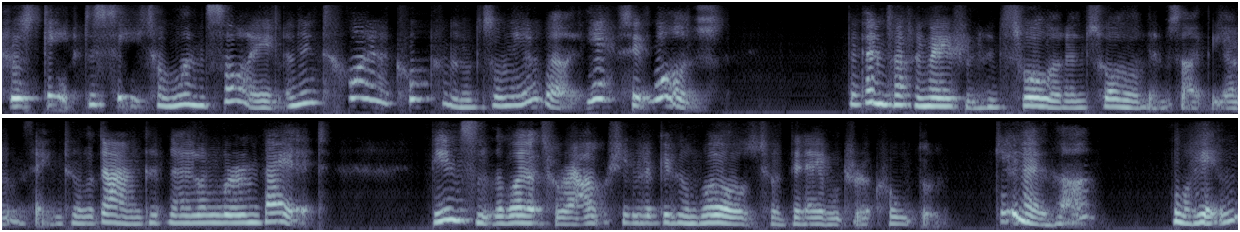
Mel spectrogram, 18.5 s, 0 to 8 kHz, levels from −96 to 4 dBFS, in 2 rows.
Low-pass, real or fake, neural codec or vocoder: 7.2 kHz; fake; codec, 16 kHz, 1 kbps, FreqCodec, smaller model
